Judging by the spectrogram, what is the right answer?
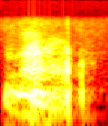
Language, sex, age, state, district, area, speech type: Bengali, male, 18-30, West Bengal, Murshidabad, urban, conversation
